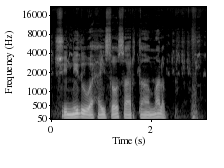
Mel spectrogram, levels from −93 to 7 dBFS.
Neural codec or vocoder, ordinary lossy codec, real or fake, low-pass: none; none; real; none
